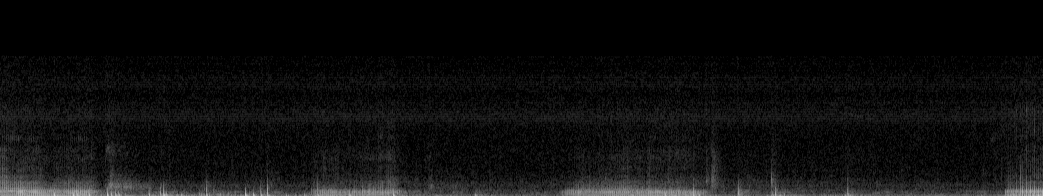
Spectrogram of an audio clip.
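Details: Boston terrier dog snoring while asleep: rattling, grunting snores on each breath with quiet pauses and clicking sounds.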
